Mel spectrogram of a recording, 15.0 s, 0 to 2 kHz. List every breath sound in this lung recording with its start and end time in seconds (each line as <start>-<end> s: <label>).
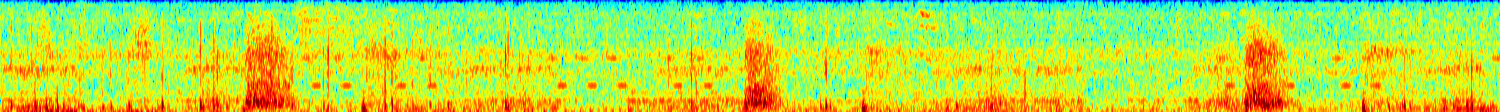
2.38-3.46 s: inhalation
3.46-4.54 s: exhalation
7.42-8.51 s: inhalation
8.51-9.60 s: exhalation
12.48-13.64 s: inhalation
13.64-14.74 s: exhalation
